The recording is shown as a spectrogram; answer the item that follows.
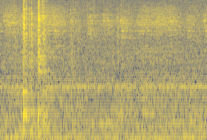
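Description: A couple of light clinks from metal prep containers about a quarter second in, over a steady background hum.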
